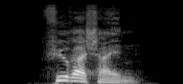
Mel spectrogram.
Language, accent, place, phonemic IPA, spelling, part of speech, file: German, Germany, Berlin, /ˈfyːrərˌʃaɪ̯n/, Führerschein, noun, De-Führerschein.ogg
- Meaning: driver's license (US), driver's licence (Aus), driving licence (UK)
